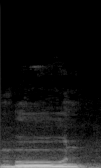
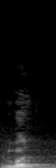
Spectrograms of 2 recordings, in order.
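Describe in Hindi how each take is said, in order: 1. अक्षर धीरे-धीरे खींचा और लंबा किया जाता है। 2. अक्षर एक झटके से अचानक कट जाता है। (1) "आराम से" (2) "झटके से"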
